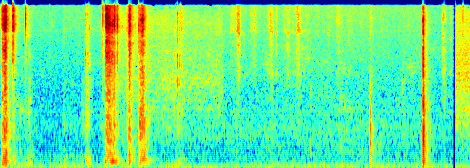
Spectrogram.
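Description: Hand-cranked egg-beater drill boring into a wooden block: a few short clicking, rasping strokes about a second and a half in, otherwise faint, with a sharp knock near the end.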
